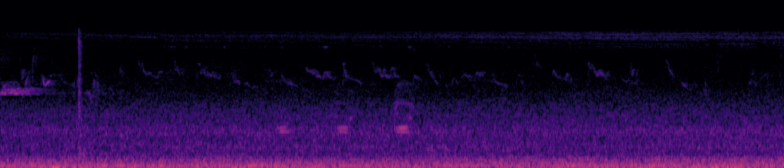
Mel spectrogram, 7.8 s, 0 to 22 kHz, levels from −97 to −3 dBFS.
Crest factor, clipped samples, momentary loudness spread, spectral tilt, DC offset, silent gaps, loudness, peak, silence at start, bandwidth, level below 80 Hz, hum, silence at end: 14 dB; under 0.1%; 2 LU; -6 dB/octave; under 0.1%; none; -55 LUFS; -38 dBFS; 0 s; 11 kHz; -56 dBFS; none; 0 s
